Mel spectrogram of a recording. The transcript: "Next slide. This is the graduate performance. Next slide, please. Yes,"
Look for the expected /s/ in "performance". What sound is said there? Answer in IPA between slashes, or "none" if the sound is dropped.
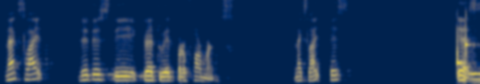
/s/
